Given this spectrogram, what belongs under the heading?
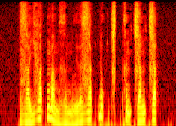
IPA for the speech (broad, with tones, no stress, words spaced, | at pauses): za˨˦jva˦˥k̚ma˧˩m ɣə˧˩mlɨ˧ə̯ za˦˥k̚ɓo˦˥k̚t͡ɕə˦˥t̚ kə̰˧˨n t͡ɕa˧nt͡ɕa˦˥t̚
